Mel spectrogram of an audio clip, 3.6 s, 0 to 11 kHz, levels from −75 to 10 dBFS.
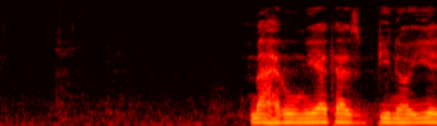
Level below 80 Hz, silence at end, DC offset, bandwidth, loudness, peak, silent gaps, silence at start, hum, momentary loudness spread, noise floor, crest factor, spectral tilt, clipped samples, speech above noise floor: -58 dBFS; 0 s; under 0.1%; 9.4 kHz; -26 LUFS; -12 dBFS; none; 2.1 s; none; 5 LU; -58 dBFS; 16 dB; -7 dB/octave; under 0.1%; 33 dB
